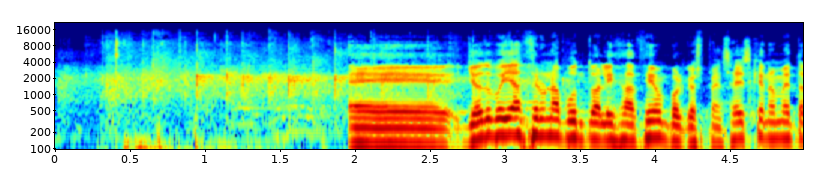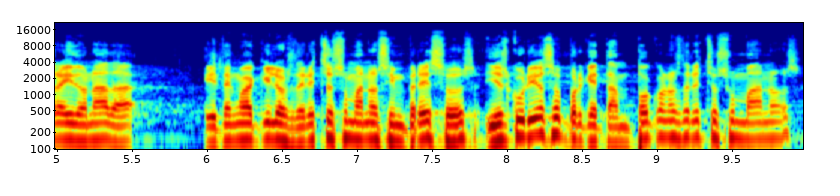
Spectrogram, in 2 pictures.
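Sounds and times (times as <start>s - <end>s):
audience applause for a guest speaker: 0.0s - 3.6s
speech: 2.0s - 9.9s.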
